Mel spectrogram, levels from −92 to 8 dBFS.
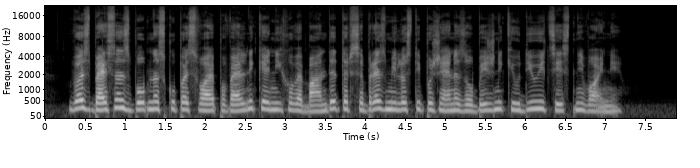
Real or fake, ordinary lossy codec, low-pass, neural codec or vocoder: real; none; none; none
